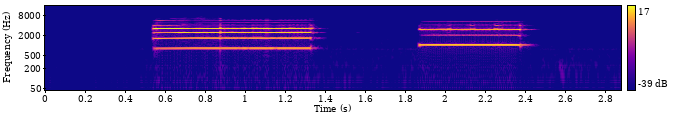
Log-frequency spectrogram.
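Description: An Otamatone, which changes pitch as you go up its fret, plays two buzzy, reedy electronic notes: a sustained tone lasting nearly a second, a brief pause, then a shorter note pitched slightly higher. No one speaks.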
